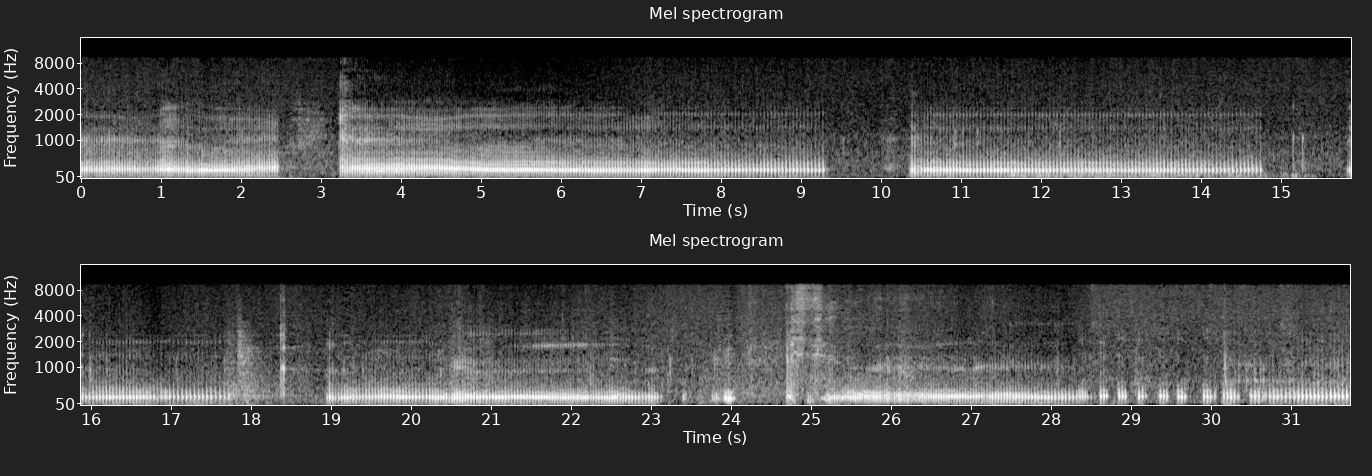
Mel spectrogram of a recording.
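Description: A spotted big cat rumbling steadily while its head is rubbed, a content sound. The rumble runs in stretches of several seconds, broken by short pauses, and turns into a quick pulsing rumble near the end.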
